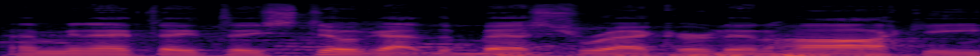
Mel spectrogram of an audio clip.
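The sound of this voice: A man with a Southern US accent, fairly low-pitched with little pitch movement, at a fairly quick pace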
